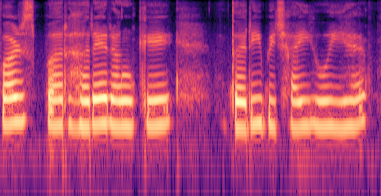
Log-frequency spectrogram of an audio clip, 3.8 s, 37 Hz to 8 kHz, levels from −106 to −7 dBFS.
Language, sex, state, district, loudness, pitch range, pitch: Hindi, female, Jharkhand, Ranchi, -16 LUFS, 250-270 Hz, 260 Hz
